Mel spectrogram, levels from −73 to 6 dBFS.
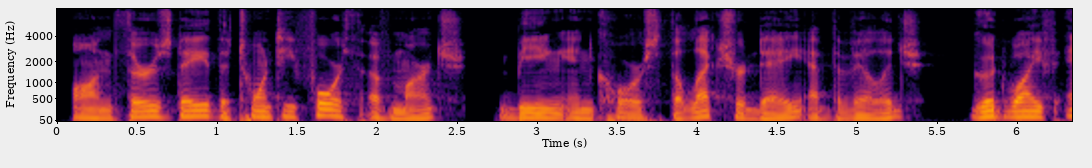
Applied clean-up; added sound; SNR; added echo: none; none; none; none.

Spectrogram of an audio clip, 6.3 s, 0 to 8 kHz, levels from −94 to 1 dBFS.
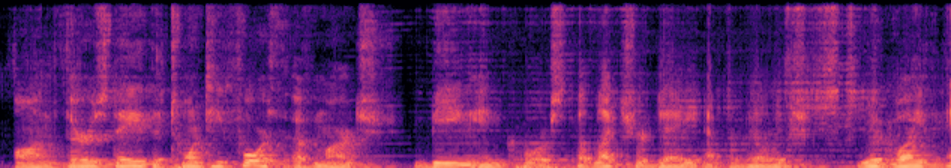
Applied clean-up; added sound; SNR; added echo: neural separator model SepFormer DNS4.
